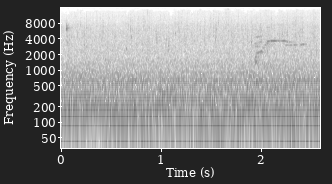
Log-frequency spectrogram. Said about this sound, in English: You guys hear that? It's like babbling brook and bird.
